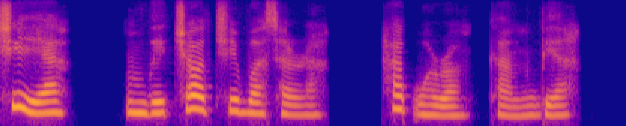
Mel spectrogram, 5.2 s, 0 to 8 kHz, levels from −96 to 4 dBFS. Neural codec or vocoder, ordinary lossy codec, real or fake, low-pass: codec, 16 kHz, 0.8 kbps, ZipCodec; none; fake; none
